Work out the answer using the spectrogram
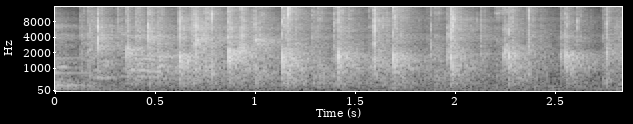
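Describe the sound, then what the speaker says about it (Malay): An audience claps in short, rhythmic bursts at a health talk for senior citizens, each round of applause fairly close and moderately loud, with a brief pause between bursts and no voices over it. "tepukan"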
